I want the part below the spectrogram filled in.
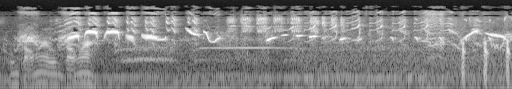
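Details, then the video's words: Chinese hwamei singing at a caged singing contest, brief whistled and warbled phrases mixed with a man talking at the start and close, plus a low background hum. "Họa mi hót đấu giàn"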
